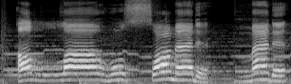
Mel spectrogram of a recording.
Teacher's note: Harusnya ma dengan vokal A, tidak boleh dengan me. Maka yang benar adalah Allahus samad.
